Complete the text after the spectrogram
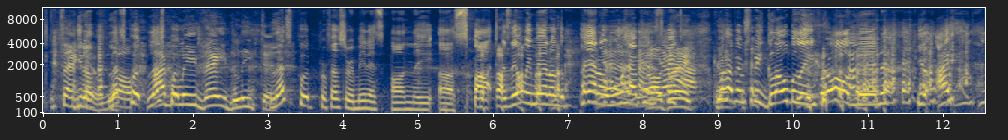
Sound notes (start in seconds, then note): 5.7 laughter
